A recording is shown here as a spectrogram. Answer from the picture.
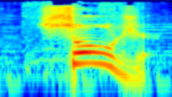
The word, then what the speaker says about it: soldier: Would, could, should, talk, walk, half, calf, caulk, soldier." Soldier, the L is not silent.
